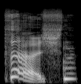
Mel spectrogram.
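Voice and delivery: high giggling agreement; drunken giggle. A narrator's reading. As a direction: giggle it out tipsily. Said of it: "пьяно хихикнула Краснова".

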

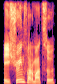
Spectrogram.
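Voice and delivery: ordinary delivery, nothing marked

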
